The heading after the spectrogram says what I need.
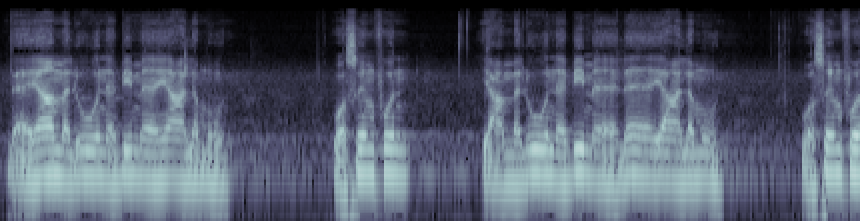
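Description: Guy preaching, monotone, gravelly, slow and steady. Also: medium pitch. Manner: measured, slows on key points. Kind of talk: religious lecture.

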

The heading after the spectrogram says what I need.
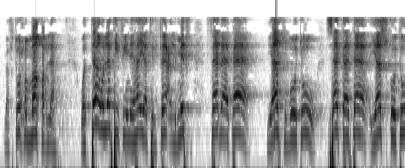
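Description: A man teaching a lecture, repeating each rule and slowing down to spell out examples. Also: high-pitched. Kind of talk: recorded classroom lecture. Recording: roomy, dull lo-fi recording.

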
